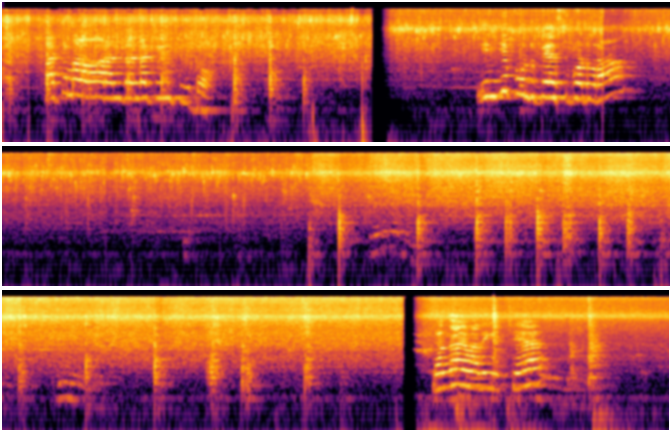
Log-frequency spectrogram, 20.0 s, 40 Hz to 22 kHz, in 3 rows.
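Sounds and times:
vegetables sizzling in hot oil: 0.0s - 20.0s
steel spoon scraping pan: 9.7s - 16.8s.

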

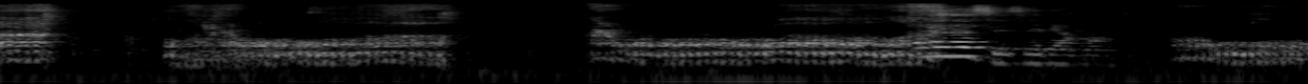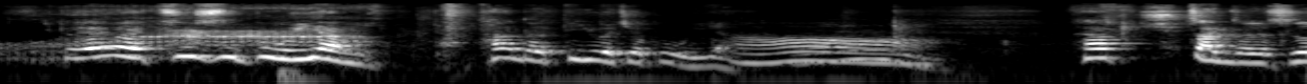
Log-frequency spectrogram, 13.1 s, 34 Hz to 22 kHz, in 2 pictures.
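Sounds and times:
small dog growling: 0.0s - 4.9s, 5.8s - 8.5s.

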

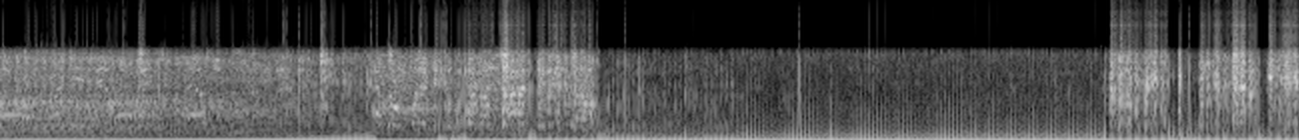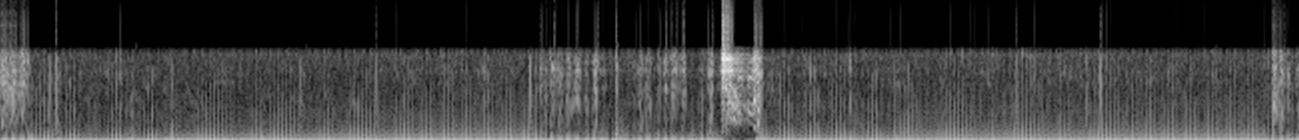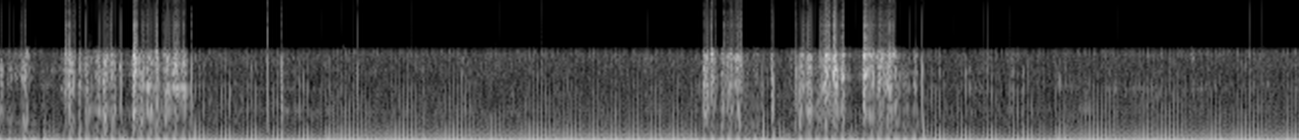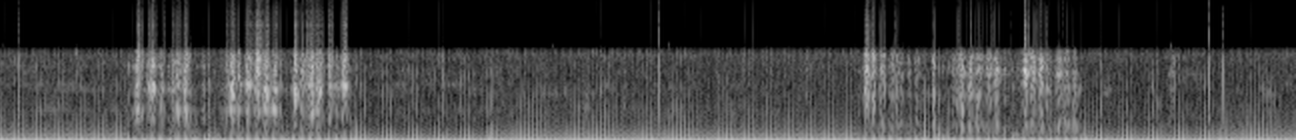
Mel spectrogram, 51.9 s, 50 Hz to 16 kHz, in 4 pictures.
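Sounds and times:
bass-heavy music from subwoofer: 0.0s - 51.9s
bursts of higher noise: 0.0s - 51.9s.

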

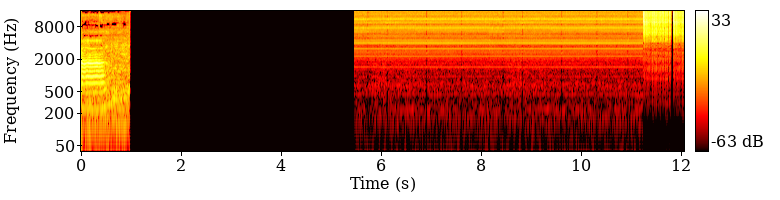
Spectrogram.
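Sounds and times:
electrical hum with high whine: 5.5s - 12.0s.

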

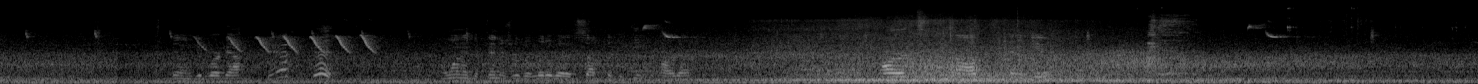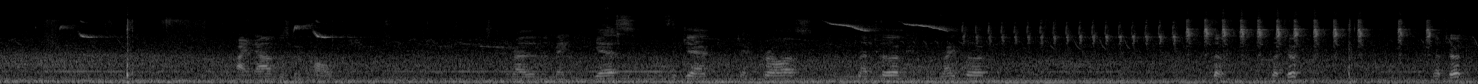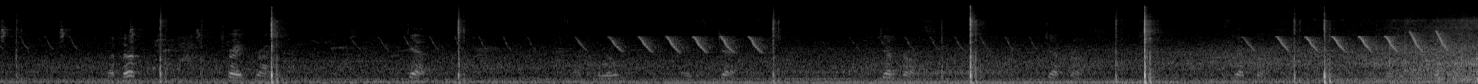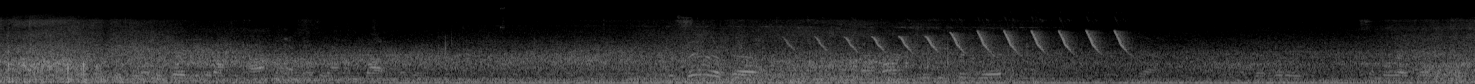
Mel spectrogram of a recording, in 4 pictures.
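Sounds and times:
vehicle passing: 0.0s - 59.0s
punches on a focus mitt: 31.1s - 32.6s, 34.1s - 34.4s, 37.2s - 37.5s, 38.9s - 39.6s, 40.6s - 41.3s, 42.4s - 43.1s.

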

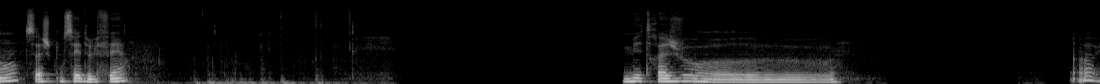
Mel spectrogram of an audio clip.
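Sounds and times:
computer keyboard typing: 2.0s - 3.4s.

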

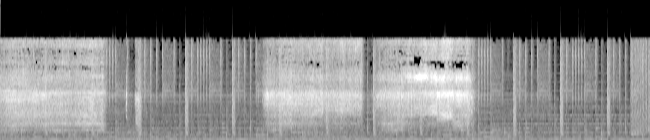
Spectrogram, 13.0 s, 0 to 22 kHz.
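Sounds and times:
rotary tool grinding metal: 0.0s - 2.8s, 5.2s - 9.6s
background music with steady beat: 0.0s - 13.0s.

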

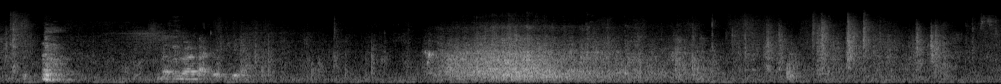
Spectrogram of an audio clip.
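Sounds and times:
sliding blackboard rumbling: 4.2s - 7.9s.

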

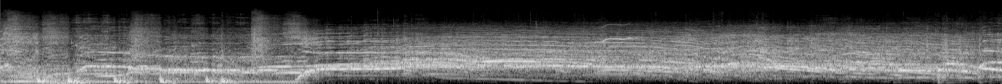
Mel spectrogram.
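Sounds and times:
line-dance music with strong beat: 0.0s - 3.4s
crowd cheering and whooping: 0.0s - 10.0s.

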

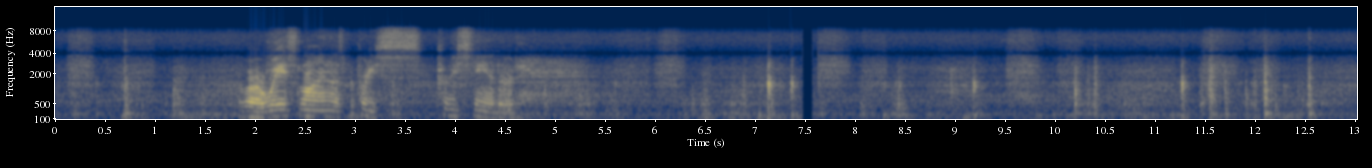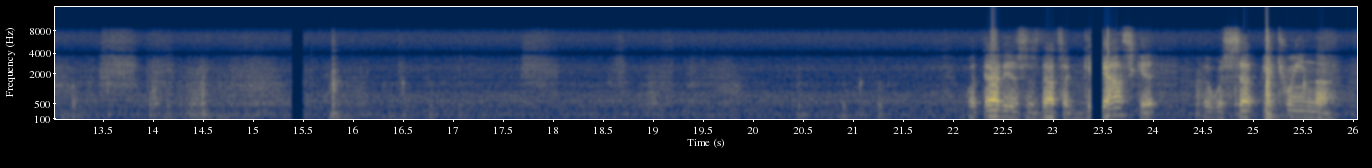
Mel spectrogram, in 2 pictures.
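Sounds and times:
cable rubbing in pipe: 0.0s - 15.4s, 17.7s - 20.0s.

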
